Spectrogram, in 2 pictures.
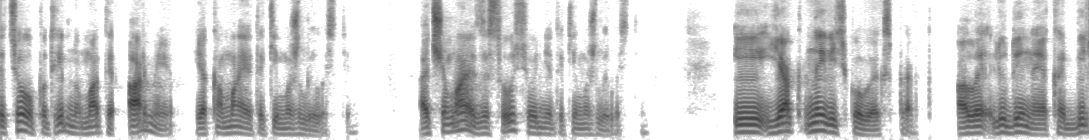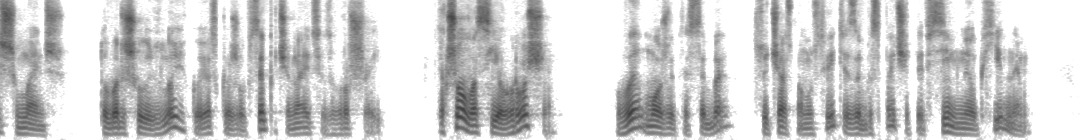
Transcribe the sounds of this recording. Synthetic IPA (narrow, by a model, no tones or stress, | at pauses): ɐt͡sʲɔɦɔpɔt̪ɾʲibnɔmɑt̪ɪɑ̰rmʲijʊ | jɐkɑmɑjɛt̪ɐkʲimɔʒlˠɪʋɔsʲtʲi̥ | ɐt͡ʃɪmʔɑjɛzʲɐsʲɔ̰usʲɔɦɔdʲnʲit̪ɐkʲimɔʒlˠɪʋɔ̰sʲtʲi̥ | ijɐknɛʋʲijsʲkɔʋɪɛkspɛ̰rt̪ | ɐlˠɛ̰lʲʊd̪ɪnɐjɐkɑbʲilʲʃmɛnʃ | t̪ɔʋeɾʃujʊzlˠɔɦʲikʊjjaskɐʒuwsɛpɔ̥t͡ʃɪnɑjet͡sʲːɐzɦɾɔʃɛ̰j | jɐkʃt͡ʃɔʊʋɑsjɛɦɾɔʃḭ | ʋɪmɔʒet̪ɛsebɛ | wsʊt͡ʃɑsnɔmʊsʲʋʲitʲizɐbespɛt͡ʃɪ̥t̪ɪwsʲimneɔpxʲid̪nɪ̰m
